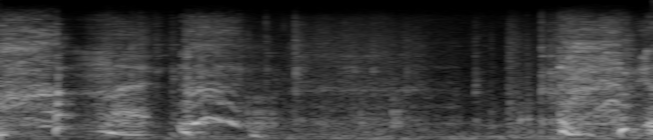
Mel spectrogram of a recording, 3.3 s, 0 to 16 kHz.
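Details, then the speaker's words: Acted cough in a 1986 Dutch TV comedy sketch set in an office: an adult actor gives several harsh, voiced coughing bursts, partly like throat clearing, in a quiet indoor room. It is called an ordinary tickle. "Je mag wel eens wat aan die hoes doen man gewone kriebel"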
